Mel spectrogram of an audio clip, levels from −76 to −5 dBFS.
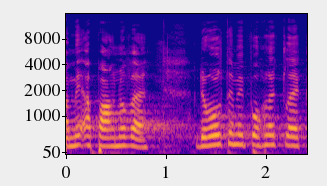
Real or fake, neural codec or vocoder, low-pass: real; none; 14.4 kHz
